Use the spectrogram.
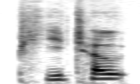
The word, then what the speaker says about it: pitot: And the problem is when you take measurement of an airflow, I'm using what's called a pitot tube. It's spelled pitot tube.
